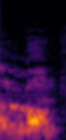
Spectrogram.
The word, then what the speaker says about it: long: been it's been a long now in america we say long not long long long so it's a longer sound it's an aw sound long long long long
